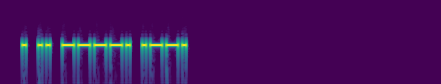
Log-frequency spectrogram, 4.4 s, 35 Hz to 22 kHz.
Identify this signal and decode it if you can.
Morse code, heard as a keyed tone, about 30 wpm, 700 Hz. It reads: EI9P
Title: DXCC-100 Call Signs - 4 Characters - Repeated 3x - 30wpm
